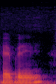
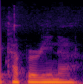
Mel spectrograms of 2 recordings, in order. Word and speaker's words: caipirinha: And I like how you pronounce it because I think I'm saying it wrong. Caipirinha? I always say caipirina. Oh, that's the most common way.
